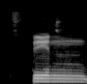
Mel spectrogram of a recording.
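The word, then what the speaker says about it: س: Huruf sin sukun dan shin sukun.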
